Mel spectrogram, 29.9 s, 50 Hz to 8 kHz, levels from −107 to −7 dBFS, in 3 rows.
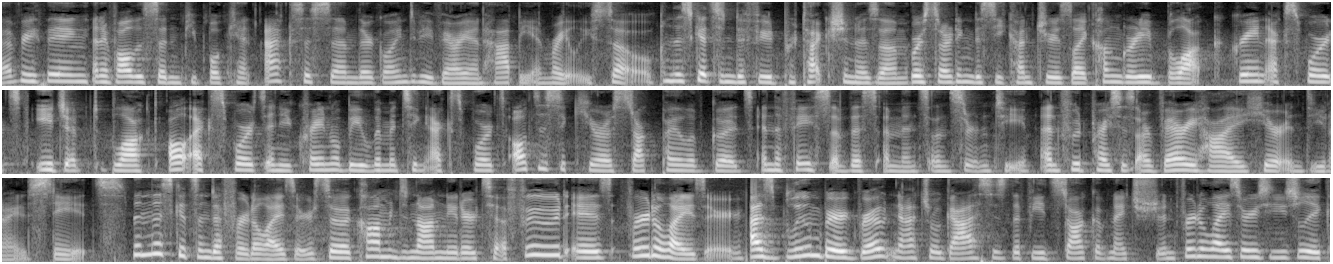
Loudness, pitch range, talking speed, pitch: -24 LUFS, 185-220 Hz, 195 wpm, 200 Hz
